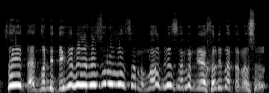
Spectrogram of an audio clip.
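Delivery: very high, wailing confession; acted sobbing dread, voice strained upward; crying in fear. Bilal telling the caliph he fears abandonment, wailing. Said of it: "mengapa kamu menangis sampai seperti ini".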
